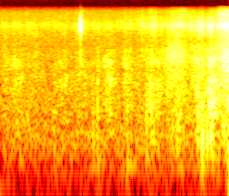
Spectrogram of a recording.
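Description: Faint sounds of a dog bounding through deep snow toward the microphone, growing louder toward the end, with one brief click a little under halfway in.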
